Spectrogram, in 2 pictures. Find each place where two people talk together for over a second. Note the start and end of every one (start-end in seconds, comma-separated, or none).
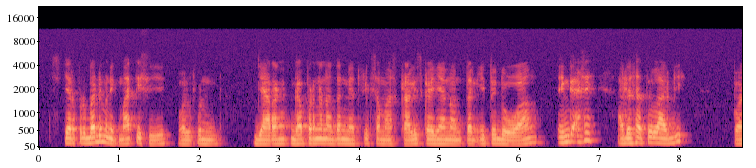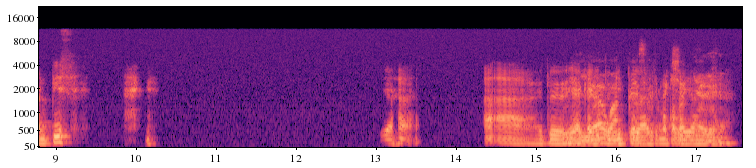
15.3-17.1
